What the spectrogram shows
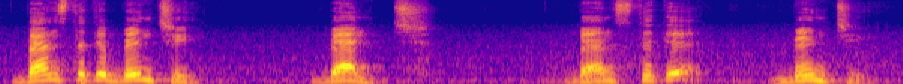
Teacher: প্রত্যেকটা জায়গাতে তোমার স্বরধ্বনি, একটা অতিরিক্ত স্বরধ্বনি আসছে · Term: অন্তঃস্বরাগম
